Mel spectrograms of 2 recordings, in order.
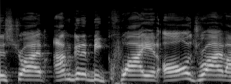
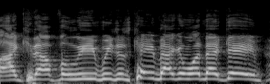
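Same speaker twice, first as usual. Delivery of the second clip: usual speaking voice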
